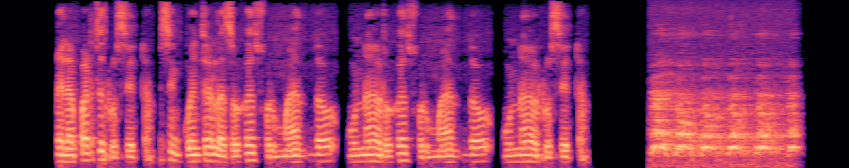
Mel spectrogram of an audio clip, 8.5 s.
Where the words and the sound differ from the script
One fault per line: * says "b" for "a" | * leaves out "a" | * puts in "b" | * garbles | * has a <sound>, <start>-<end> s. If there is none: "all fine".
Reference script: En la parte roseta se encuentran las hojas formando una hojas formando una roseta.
* has a bark, 6.5-8.0 s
